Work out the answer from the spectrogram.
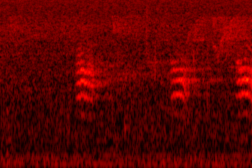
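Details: A White-breasted Nuthatch, one of several calling, high at the top of a tree early in the morning in summer at Great Dismal Swamp National Wildlife Refuge, gives three short, nasal, harmonic 'yank' notes over a low rumble, apparently upset about something.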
